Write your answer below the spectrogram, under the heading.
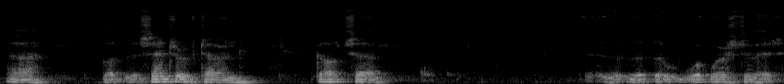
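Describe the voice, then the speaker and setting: A man with fairly low pitch, a dark, mellow tone and vocal fry, fairly even intonation and a very slow pace with long, frequent pauses. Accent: Northern Irish. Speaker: oral history interviewee. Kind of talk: interview answer.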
